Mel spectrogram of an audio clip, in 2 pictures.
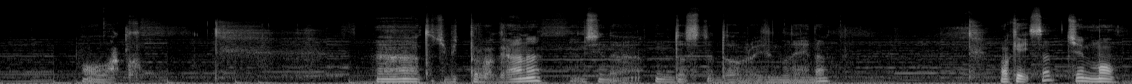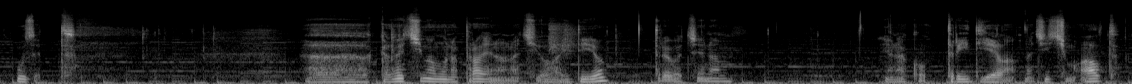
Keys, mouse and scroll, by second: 1.3 a, 1.6 click, 1.8-4.4 middle drag, 5.9-9.6 middle drag, 12.8 a, 13.2 a, 15.2 KP_1.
